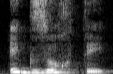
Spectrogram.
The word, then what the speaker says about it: exhorter: ال H muet نقصد به هو le H الذي لا ينطق. ال H الصامت. Exemple, exhorter.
